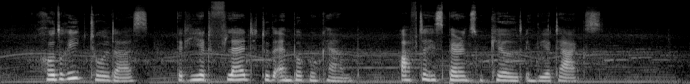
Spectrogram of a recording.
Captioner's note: voice-over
